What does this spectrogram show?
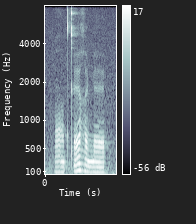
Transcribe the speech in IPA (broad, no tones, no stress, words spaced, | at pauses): ʕɔ̃tkʼæʁæ ŋæ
